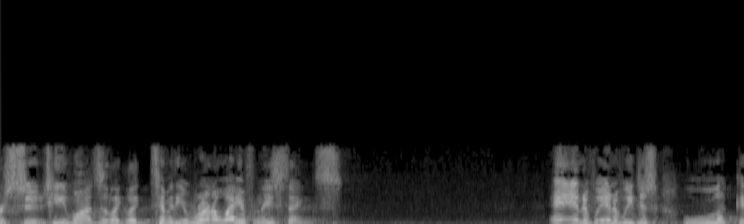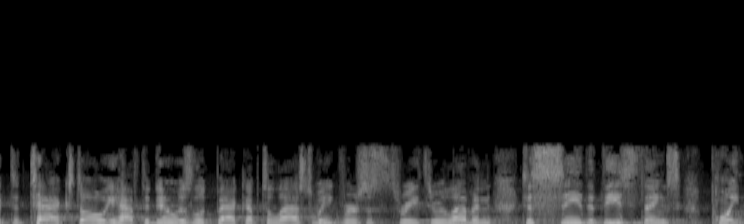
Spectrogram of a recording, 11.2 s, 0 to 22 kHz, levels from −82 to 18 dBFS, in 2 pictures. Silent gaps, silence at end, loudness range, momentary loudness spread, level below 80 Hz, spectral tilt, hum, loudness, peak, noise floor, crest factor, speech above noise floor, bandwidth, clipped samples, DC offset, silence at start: none; 0 s; 2 LU; 10 LU; -54 dBFS; -2.5 dB/octave; none; -21 LUFS; -2 dBFS; -58 dBFS; 20 dB; 36 dB; 8 kHz; under 0.1%; under 0.1%; 0 s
